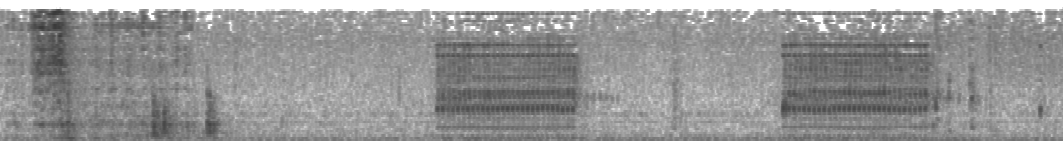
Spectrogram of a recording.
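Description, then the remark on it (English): Scraping, rattling handling noises of a telephone in a phone booth in a drugstore on State Street, then two steady ringing tones, each about a second long with a pause between, with no talking. “When the thought comes to him that he should call Big Bill Wiley and report what has happened, he enters a drugstore and goes to a phone booth.”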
